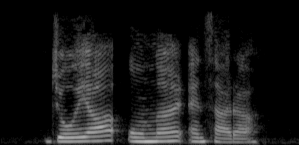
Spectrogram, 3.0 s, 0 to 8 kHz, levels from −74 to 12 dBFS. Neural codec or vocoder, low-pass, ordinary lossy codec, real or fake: codec, 24 kHz, 0.9 kbps, WavTokenizer, medium speech release version 2; 7.2 kHz; none; fake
